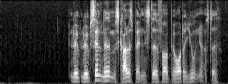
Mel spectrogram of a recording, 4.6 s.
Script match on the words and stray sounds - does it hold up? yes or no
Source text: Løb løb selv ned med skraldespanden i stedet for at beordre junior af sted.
yes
